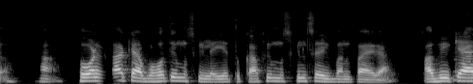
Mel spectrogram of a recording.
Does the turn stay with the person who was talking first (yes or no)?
yes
